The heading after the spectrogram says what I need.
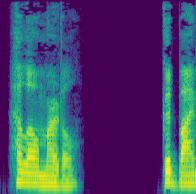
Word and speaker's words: Myrtle: soften the art sound the T is then pronounced softly almost like a d like hello Myrtle good by Myrtle if you found the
